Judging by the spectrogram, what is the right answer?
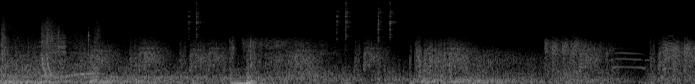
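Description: Scattered tank cannon and gun blasts in the WWII tank game Tank Warfare: Tunisia 1943 at Longstop Hill, one heavy boom standing out among lighter distant shots over a continuous battlefield rumble.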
